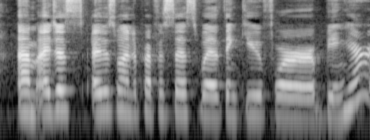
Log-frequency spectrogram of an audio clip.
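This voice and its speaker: A woman mumbles at a moderate pace in a fairly high pitch with fairly even intonation. Noticeable background noise sits behind her. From Puerto Rico. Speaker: homesteading YouTuber. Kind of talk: casual tutorial. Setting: at home. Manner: mumbling.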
